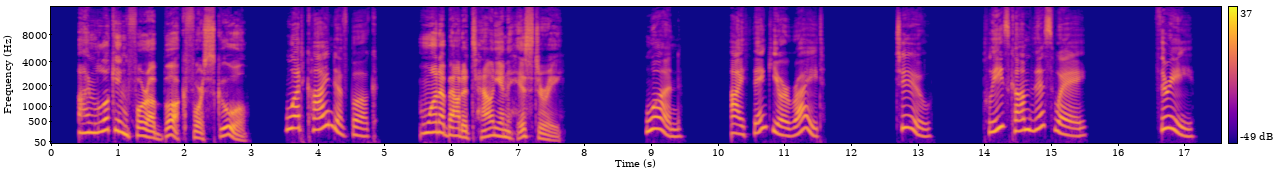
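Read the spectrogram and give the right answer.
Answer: 2: Please come this way.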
